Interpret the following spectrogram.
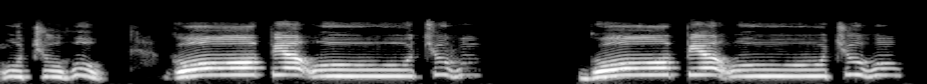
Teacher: विसर्ग विसर्ग का उच्चारण हमने किया आ छोटे उ से मतलब ह और छोटे उ की मात्रा क्यों क्योंकि विसर्ग से पहले शब्द हमारा वर्ण क्या आ रहा है चू उसीलिए इसीलिए क्या हो गया विसर्ग का उच्चारण भी हम हु के साथ करेंगे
